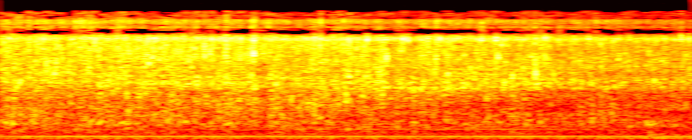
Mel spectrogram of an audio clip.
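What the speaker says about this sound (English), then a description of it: "Look at this waterfall. How nice that turned out. Is that a nice sound or what?" Steady splashing and trickling of a small garden pond waterfall in San Diego, a constant close rush of falling water with a low mechanical hum underneath.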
